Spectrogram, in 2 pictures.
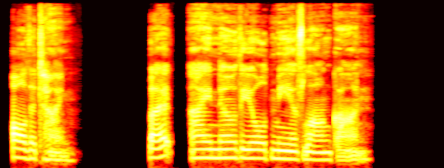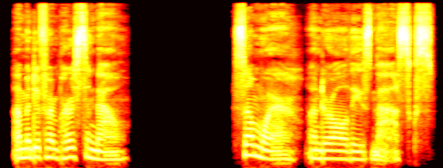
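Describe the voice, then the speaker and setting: Game role: seasoned woman operative, slightly low pitch, brisk and wry, casually profane, natural delivery, dry studio sound. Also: vocal fry, dark tone, no echo. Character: brisk, sardonic, foul-mouthed veteran female secret agent. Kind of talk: video game dialogue, natural conversational acting.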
